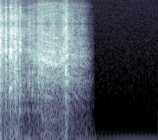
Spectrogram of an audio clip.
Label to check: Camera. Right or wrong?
Right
